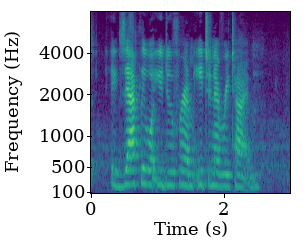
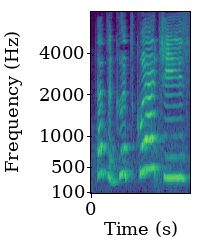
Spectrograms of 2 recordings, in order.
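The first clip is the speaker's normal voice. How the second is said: scratchies in a higher squeaky pet voice; 7 semitones higher than usual. Real, not acted. Cooing scratchies to the cat in a higher voice. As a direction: lift scratchies up into a cooing pitch.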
